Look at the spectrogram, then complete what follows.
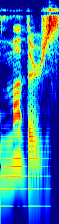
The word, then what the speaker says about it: Mother's: Mother's Day Mother's Day the S is a z happy Mother's Day Memorial Day the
